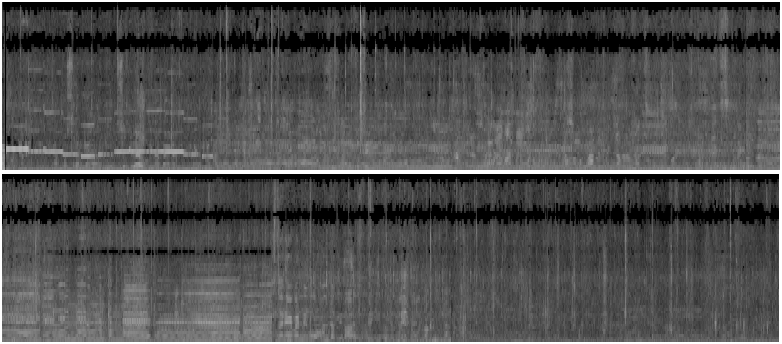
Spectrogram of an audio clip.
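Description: Street buskers' music amid crowd chatter: a handpan's ringing notes die away in the first seconds, then an accordion plays held notes and chords that fade out after about twenty seconds, leaving the murmur of passing voices.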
